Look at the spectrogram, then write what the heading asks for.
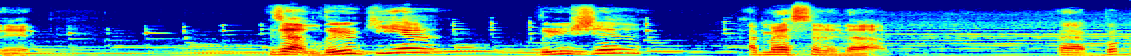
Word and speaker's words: Lugia: It wasn't Luigi, I know that. Lugia. It's Lugia? That last one?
